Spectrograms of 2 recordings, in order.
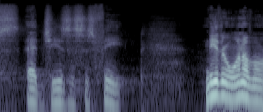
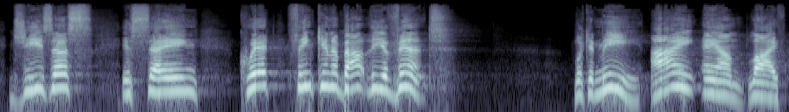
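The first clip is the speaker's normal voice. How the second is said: high, loud, stretched-out preaching cry; full-force preaching; 6 semitones higher, 14 dB louder than usual. Acted. Preacher proclaiming Jesus's claim to the congregation, loud and high. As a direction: lift the room, draw the key lines out slowly.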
